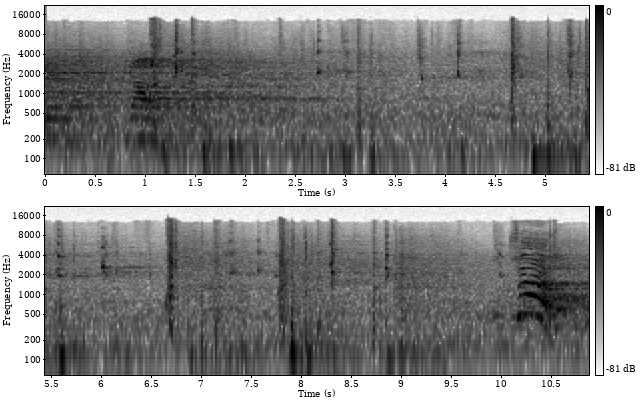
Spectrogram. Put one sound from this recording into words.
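Rackets smack a shuttlecock in a fast rally.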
